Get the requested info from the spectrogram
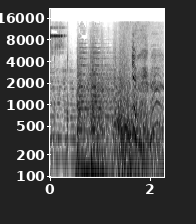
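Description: Cartoon sound effects over dramatic background music: a coin's high metallic ring cuts off just after the start as it settles on the ground, then a loud rush of noise about half a second in as the two racers spring away.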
